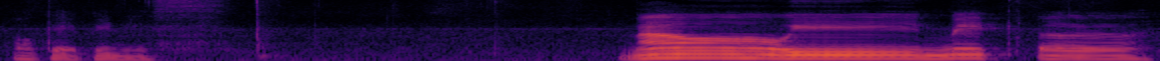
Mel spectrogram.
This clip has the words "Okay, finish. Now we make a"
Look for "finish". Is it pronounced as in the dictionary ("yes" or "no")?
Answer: no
